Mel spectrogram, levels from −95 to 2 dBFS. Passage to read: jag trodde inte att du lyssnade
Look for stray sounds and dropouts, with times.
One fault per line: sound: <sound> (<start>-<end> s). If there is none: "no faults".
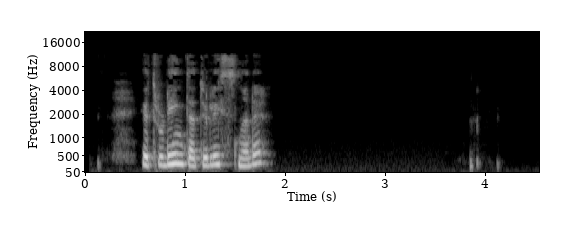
no faults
